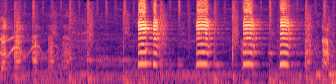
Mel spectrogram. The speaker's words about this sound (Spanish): Esa es la trompeta, digo, la que suena, claro. Pues esta ya nos ayuda un poco para no gastar mucha garganta. O sea, por ejemplo, usted grita bolillo like tocando la trompeta, haciendo una armonía musical.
